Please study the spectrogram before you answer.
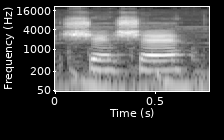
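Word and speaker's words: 谢: try and remember, like, I think X is like a sh sound, so like share is thank you, but it's XIE, share is just thank you.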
